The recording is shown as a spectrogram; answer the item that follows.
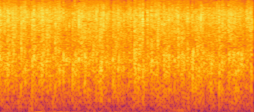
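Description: Brief, loud, continuous applause for the Mendoza champions of an Argentine national team championship held in Santa Fe. A dense, even wash of many hands clapping with no pauses.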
